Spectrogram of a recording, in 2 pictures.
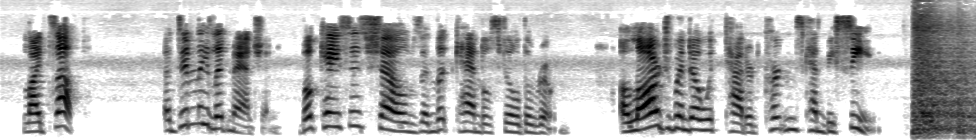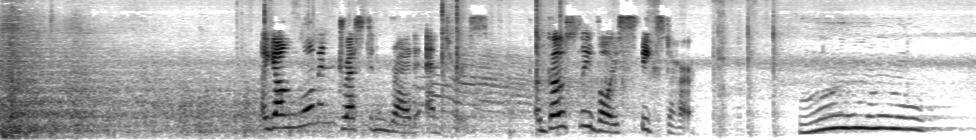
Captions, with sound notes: Lights up. A dimly-lit mansion. Bookcases, shelves and lit candles fill the room. A large window with tattered curtains can be seen. [Thunder strikes] [Creaky door opens] NARRATOR: A young woman dressed in red enters. A ghostly voice speaks to her. [Footsteps on a creaky wooden floor] A VOICE: Ooooooooooooh.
